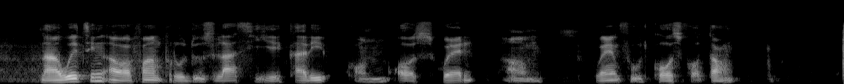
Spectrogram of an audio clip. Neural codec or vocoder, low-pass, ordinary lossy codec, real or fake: codec, 16 kHz, 2 kbps, X-Codec, HuBERT features, trained on LibriSpeech; none; none; fake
